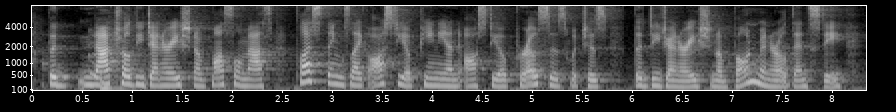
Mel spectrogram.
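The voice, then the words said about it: Canadian accent. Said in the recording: “That's my Canadian accent versus the Australian over here.”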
